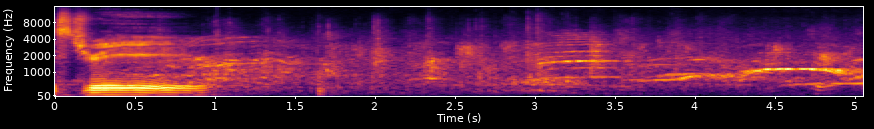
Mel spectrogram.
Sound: audience laughs and cheers

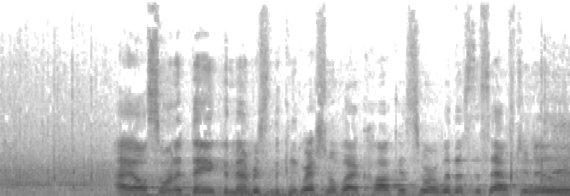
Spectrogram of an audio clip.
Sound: cheers and applause

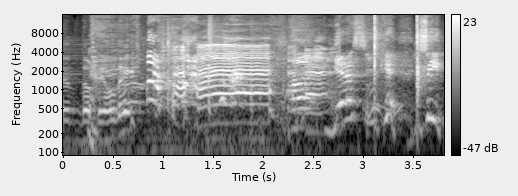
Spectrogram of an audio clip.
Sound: laughing

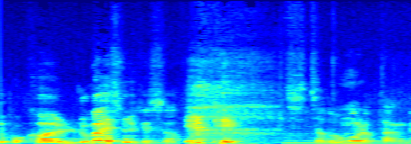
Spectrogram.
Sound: sighs

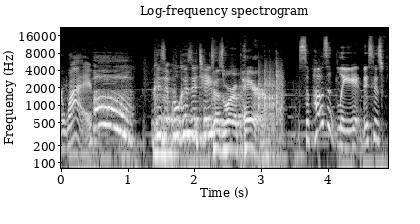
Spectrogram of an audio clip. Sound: gasps

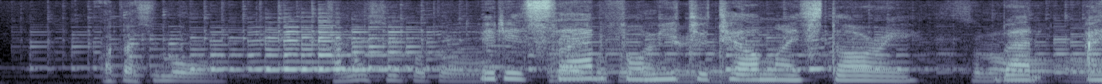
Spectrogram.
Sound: japanese language

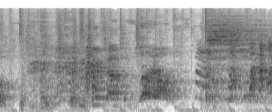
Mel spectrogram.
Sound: laughing; laughing

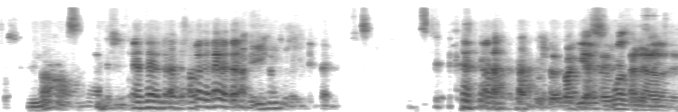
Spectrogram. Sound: audio distorting

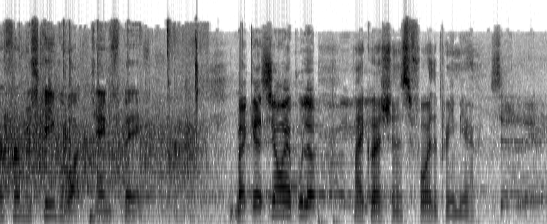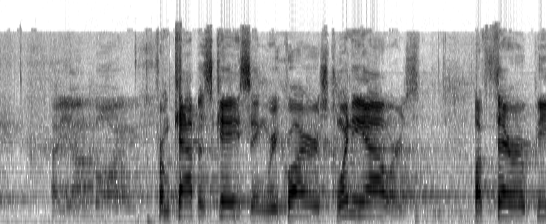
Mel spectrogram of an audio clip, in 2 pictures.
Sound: applause

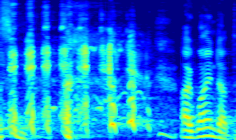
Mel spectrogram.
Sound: laughter

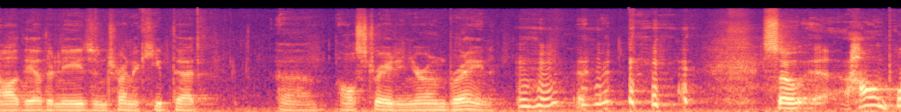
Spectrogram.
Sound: laughs

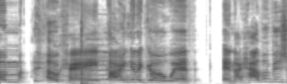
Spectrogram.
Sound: hitting bell

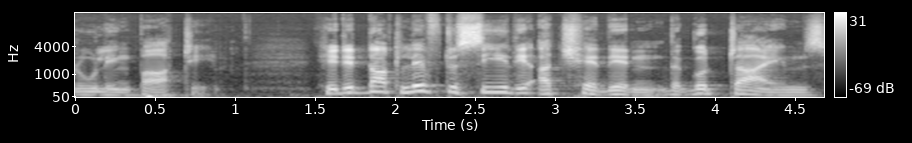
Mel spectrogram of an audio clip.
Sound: non-english

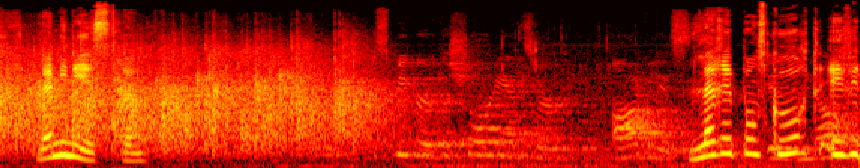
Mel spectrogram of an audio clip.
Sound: applause

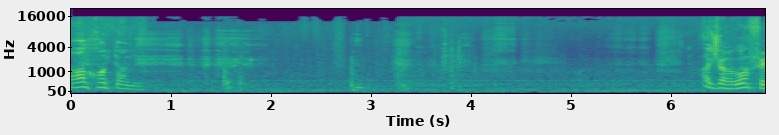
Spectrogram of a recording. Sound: heavy breathing

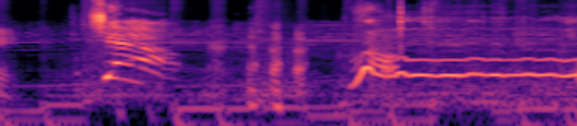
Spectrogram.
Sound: laughs

